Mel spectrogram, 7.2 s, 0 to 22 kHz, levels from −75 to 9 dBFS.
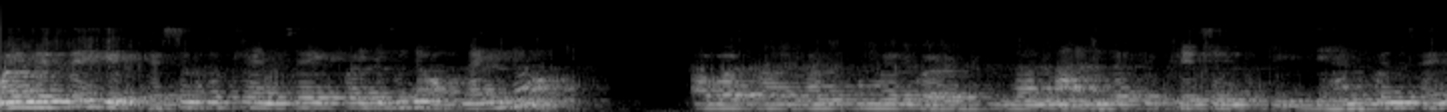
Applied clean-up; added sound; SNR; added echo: neural separator model SepFormer DNS4.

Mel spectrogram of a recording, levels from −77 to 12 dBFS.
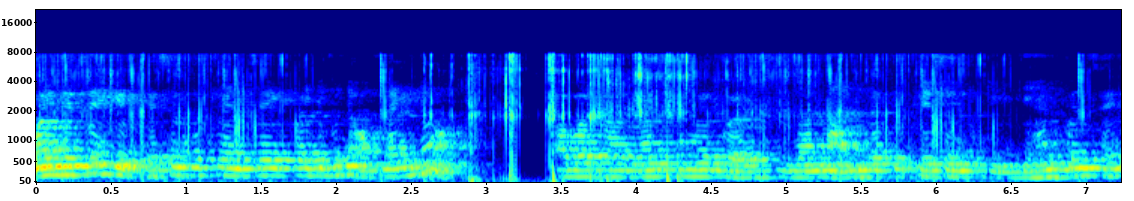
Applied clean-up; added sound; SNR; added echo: none; Crushing; 11 dB; reverberation time 0.7 s.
